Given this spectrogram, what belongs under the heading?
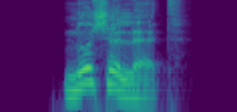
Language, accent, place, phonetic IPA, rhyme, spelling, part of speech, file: German, Germany, Berlin, [ˈnʊʃələt], -ʊʃələt, nuschelet, verb, De-nuschelet.ogg
- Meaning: second-person plural subjunctive I of nuscheln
